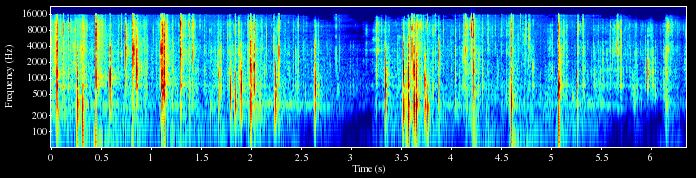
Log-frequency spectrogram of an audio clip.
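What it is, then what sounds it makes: Plastic bag of loose dried fruit tea. Thumbs press and crinkle a sealed, transparent plastic bag filled with dried fruit tea. Sharp, bright crinkles and crackles come in dense bursts, with a brief quiet gap near the middle before the crunching resumes. Each crackle stops almost at once, with very little low end.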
